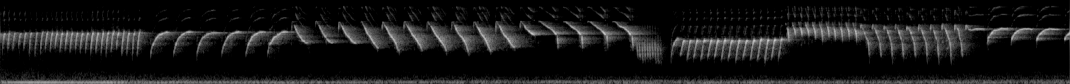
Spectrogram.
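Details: Canary song meant for tutoring young canaries: a sustained rapid trill, then tours of repeated downward-sweeping whistles at varying pitches, a dipping note, and further fast rolled trills, continuous and loud throughout.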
